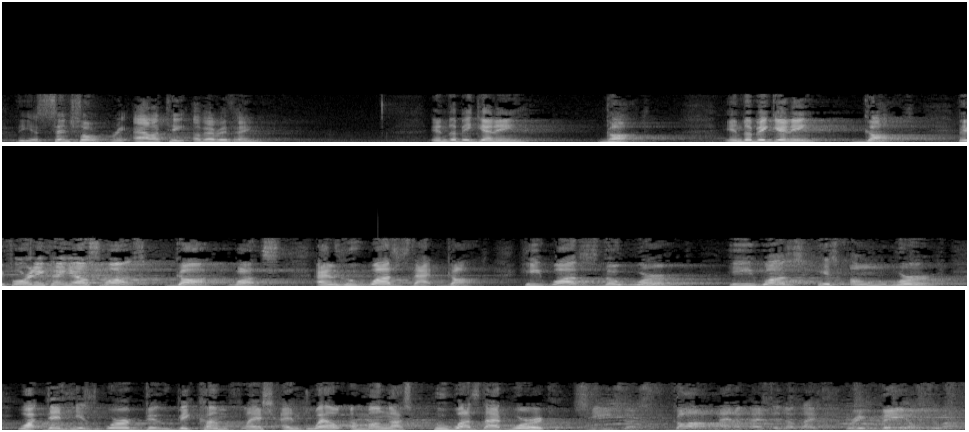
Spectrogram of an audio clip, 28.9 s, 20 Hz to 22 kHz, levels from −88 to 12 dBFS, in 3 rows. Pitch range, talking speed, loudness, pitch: 175-215 Hz, 115 wpm, -22 LUFS, 200 Hz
